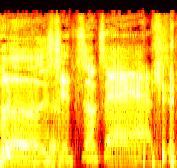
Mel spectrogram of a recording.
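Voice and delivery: very high, croaking, creaky cartoon frog voice. Voicing what the big frogs in the pond say, frog voice. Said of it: "That was a pretty good frog impression".

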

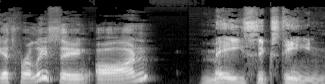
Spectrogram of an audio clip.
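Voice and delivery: robot voice, muffled as if through a bottle. Announcing a collection's release date, holding a bottle in front of the mouth: robot voice. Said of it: "in like a robot voice as I hold my, you know, bottle in front of my mouth".

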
